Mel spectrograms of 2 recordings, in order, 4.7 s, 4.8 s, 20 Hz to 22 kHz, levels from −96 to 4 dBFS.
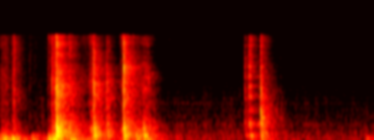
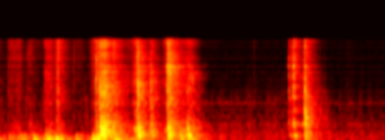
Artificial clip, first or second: second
